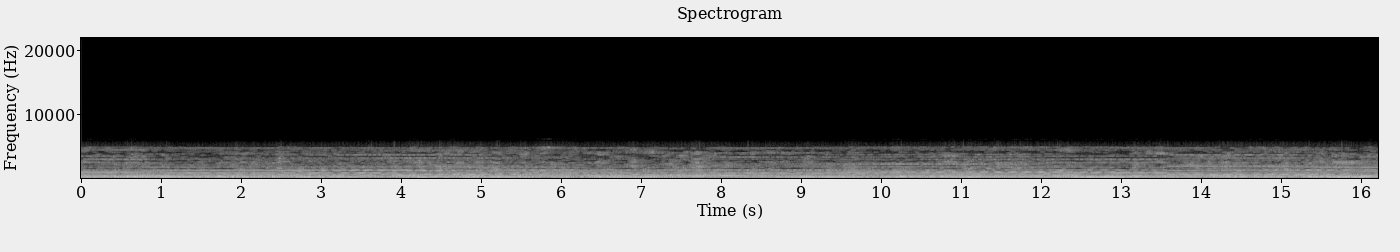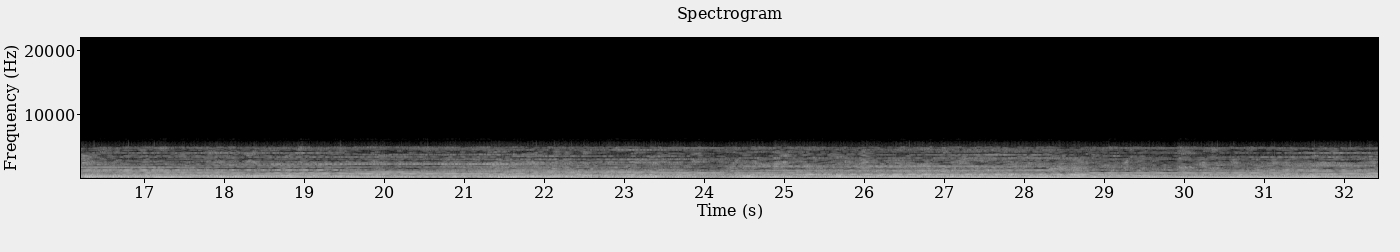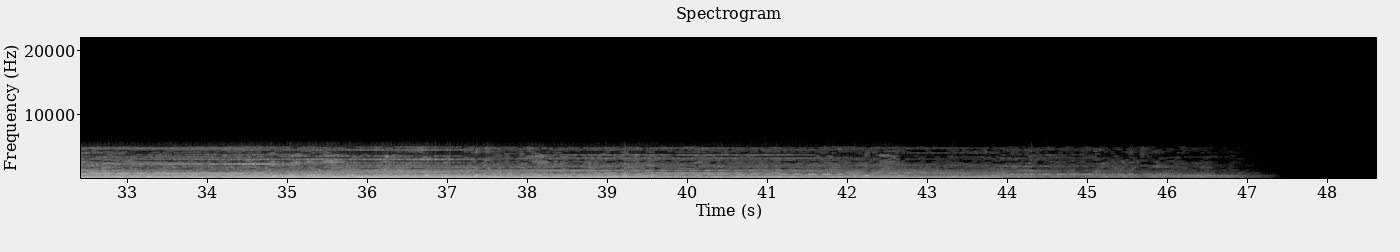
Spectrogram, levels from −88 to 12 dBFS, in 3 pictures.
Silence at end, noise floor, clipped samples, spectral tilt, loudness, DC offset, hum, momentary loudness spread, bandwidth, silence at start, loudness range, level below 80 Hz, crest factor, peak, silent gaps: 2.05 s; -64 dBFS; under 0.1%; -6.5 dB/octave; -22 LUFS; under 0.1%; none; 10 LU; 5.4 kHz; 0 s; 9 LU; -54 dBFS; 16 dB; -6 dBFS; none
